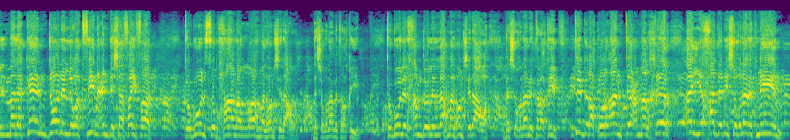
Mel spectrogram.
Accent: Upper Egypt, Egypt; accent: Sa'idi; على رأينا هنا في الصعيد، وانا بتكلم باللهجة الصعيدية على الدوام

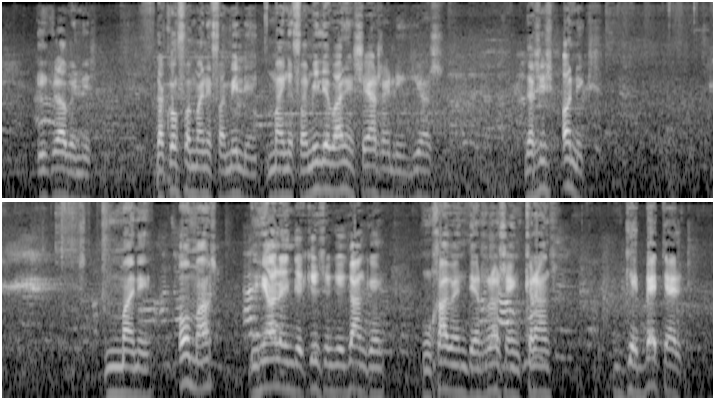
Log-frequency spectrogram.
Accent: Spain; German is a second language; now in Germany; Ich bin Spanier

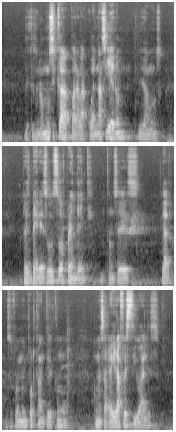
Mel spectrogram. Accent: Bogotá, Bogotá D.C., Colombia; Uno como bogotano que no tiene ninguna, digamos que ninguna tradición

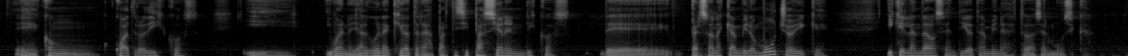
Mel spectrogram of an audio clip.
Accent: Córdoba, Argentina; accent: cordobés; yo soy de Córdoba capital. Se nota ahí la tonada en la supervivencia de la lengua come chingón, esa tonada cordobesa de Córdoba capital. Soy de un barrio popular que se llama Barrio General Bustos, un barrio ligado al ferrocarril

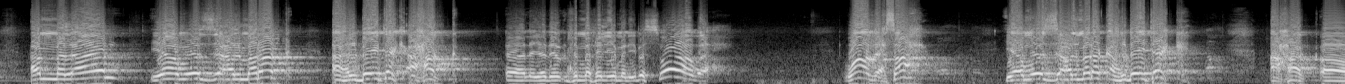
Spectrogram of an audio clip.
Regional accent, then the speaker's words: Egypt; أنا مصري وعاوز اسافر بكره مثلا

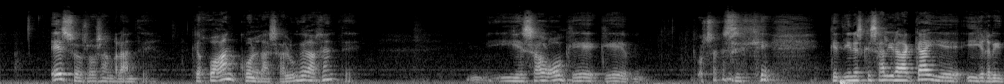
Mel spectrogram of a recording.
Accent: Asturias, Spain; Asturias, que somos asturianos.

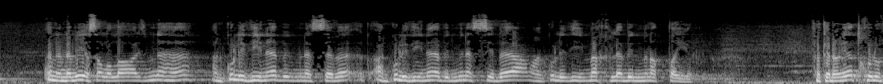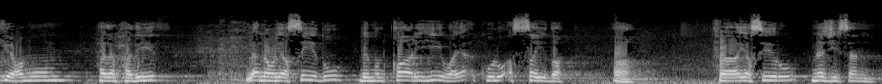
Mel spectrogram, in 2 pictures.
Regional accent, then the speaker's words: Egypt; أي أن الضر والنمل المشهور عندنا في مصر وفي الغالب هو الصغير

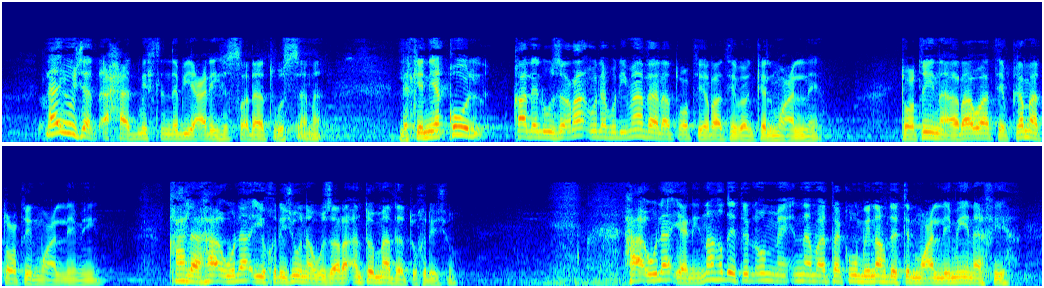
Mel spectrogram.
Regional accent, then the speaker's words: Damascus, Damascus Governorate, Syria; من الممكن أن أقول مثلا كان عندنا في دمشق، إن شاء الله هيك ربي بيرجع الأمان

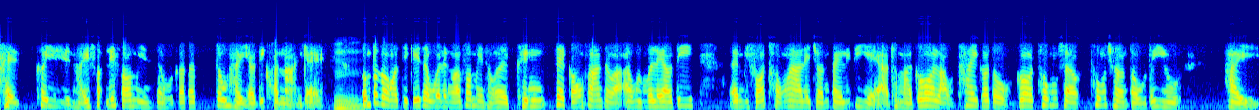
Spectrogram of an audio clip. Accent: China; 就算我哋中國人啊，都覺得非常之難過。

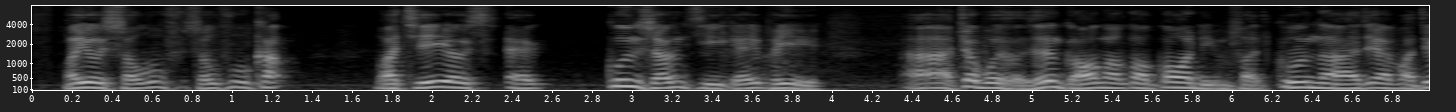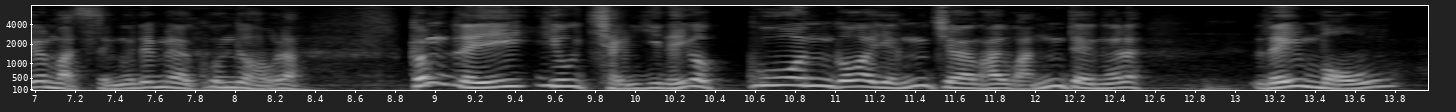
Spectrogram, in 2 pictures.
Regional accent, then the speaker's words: China; 咁我哋中國人好特別，我哋中國人咧就好喜好涅槃思想同佛性思想嘅。

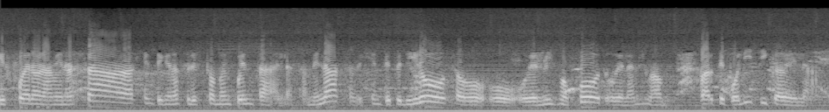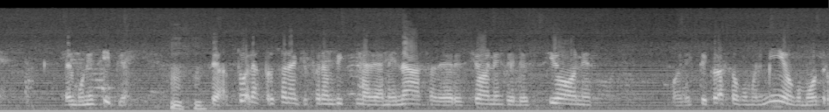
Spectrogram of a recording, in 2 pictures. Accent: Tigre, Buenos Aires Province, Argentina; me crié en Tigre y en la época de la dictadura pasaba esto.

